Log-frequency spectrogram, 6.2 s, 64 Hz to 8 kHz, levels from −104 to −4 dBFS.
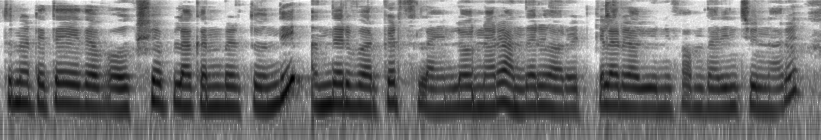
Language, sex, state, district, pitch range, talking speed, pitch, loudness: Telugu, female, Andhra Pradesh, Krishna, 195-220 Hz, 175 wpm, 200 Hz, -17 LUFS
